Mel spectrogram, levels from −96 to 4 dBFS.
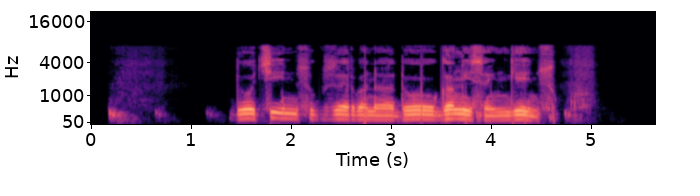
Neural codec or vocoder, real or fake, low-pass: none; real; 7.2 kHz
